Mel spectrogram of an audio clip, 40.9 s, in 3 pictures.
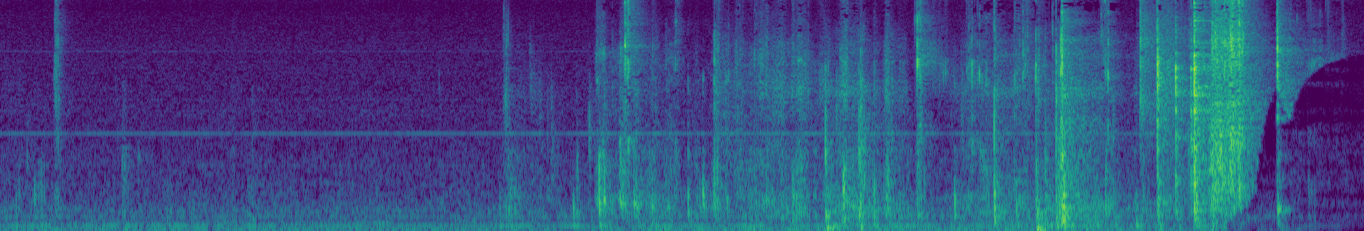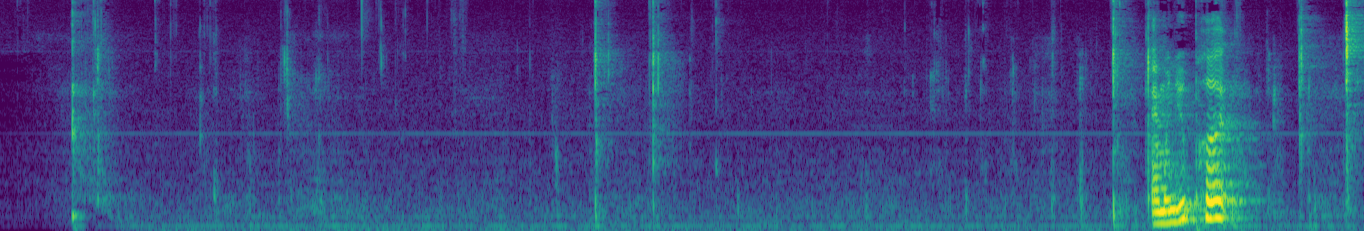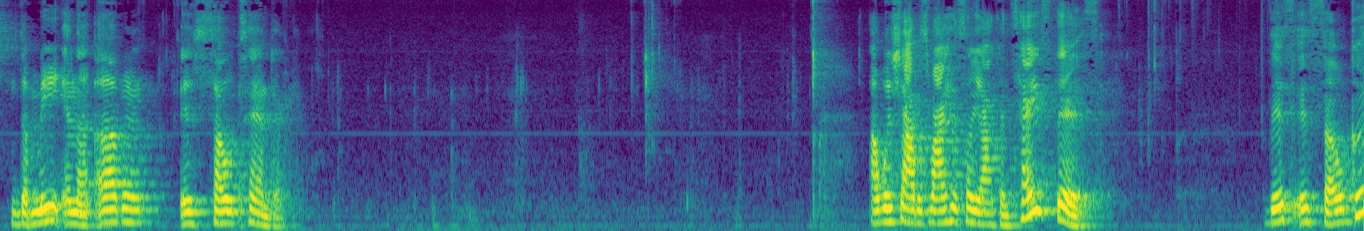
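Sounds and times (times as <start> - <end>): person chewing food: 0.2 - 1.3, 4.9 - 25.2, 26.2 - 27.4, 30.3 - 36.0, 38.4 - 40.0.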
